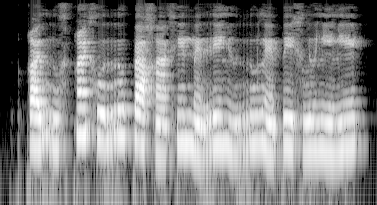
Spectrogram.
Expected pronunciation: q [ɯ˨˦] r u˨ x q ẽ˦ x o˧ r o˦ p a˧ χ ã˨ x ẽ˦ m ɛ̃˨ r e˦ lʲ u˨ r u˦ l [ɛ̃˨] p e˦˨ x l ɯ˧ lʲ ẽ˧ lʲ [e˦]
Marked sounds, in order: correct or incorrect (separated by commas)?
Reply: correct, correct, incorrect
